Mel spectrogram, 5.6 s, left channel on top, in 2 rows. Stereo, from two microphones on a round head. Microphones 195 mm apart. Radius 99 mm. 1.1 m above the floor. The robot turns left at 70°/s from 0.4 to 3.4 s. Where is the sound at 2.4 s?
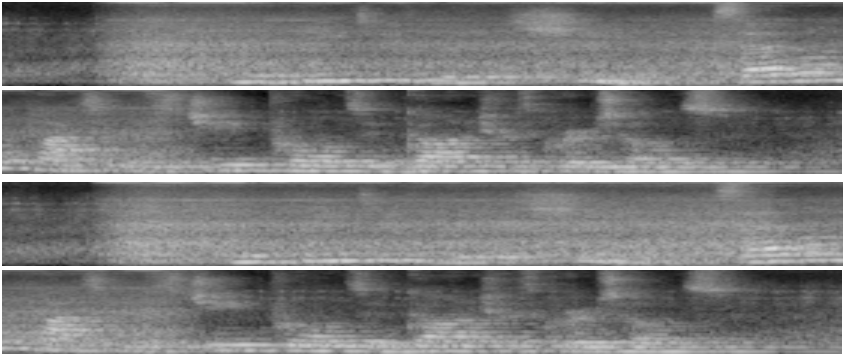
125° left, 1.4 m; by 5.3 s 55° left, 1.4 m.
